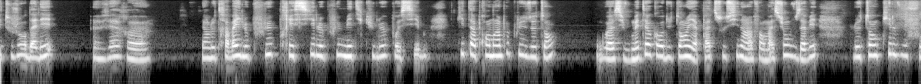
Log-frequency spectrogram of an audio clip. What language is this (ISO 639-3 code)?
fra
